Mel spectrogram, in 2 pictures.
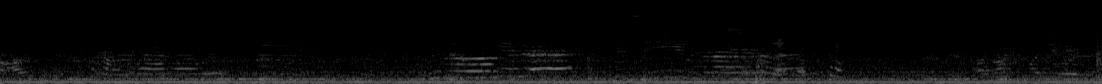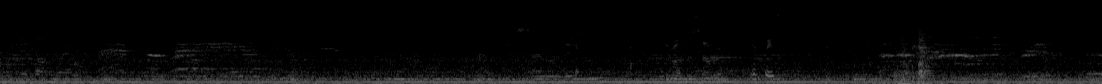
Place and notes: {"title": "Downtown, Appleton, WI, USA - Toppers Pizza", "date": "2015-09-26 01:03:00", "description": "Late-night Toppers excursion after a long practice session. Listen to the sounds of the pizza cutter at 0:19, a squeeze bottle around 0:27, and other pizza-sounding noises. I loved the worker singing along at 0:31–he was what made me want to record in the first place. At 0:59 I get my receipt, and at 1:17 I step away from the counter to wait for my order. The sonic shift there is intense!", "latitude": "44.26", "longitude": "-88.41", "altitude": "242", "timezone": "America/Chicago"}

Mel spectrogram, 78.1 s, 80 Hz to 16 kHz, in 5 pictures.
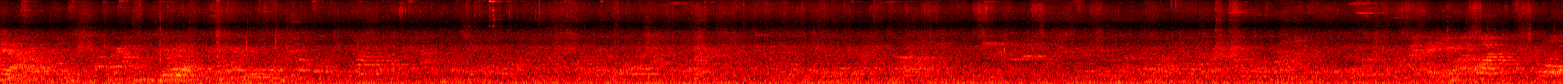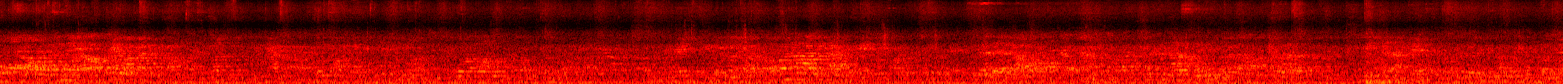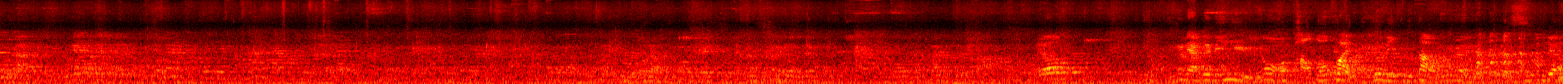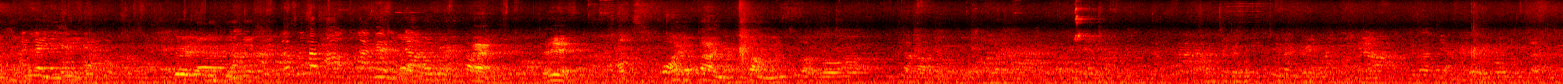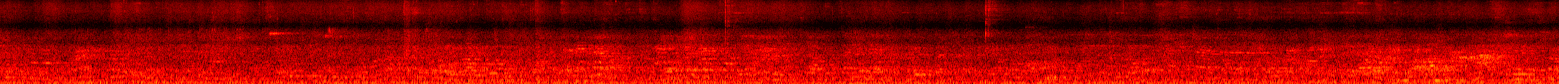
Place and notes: {"title": "Chiayi Station, Chiayi City - Station hall", "date": "2013-07-26 18:41:00", "description": "in the Station hall, Sony PCM D50 + Soundman OKM II", "latitude": "23.48", "longitude": "120.44", "altitude": "34", "timezone": "Asia/Taipei"}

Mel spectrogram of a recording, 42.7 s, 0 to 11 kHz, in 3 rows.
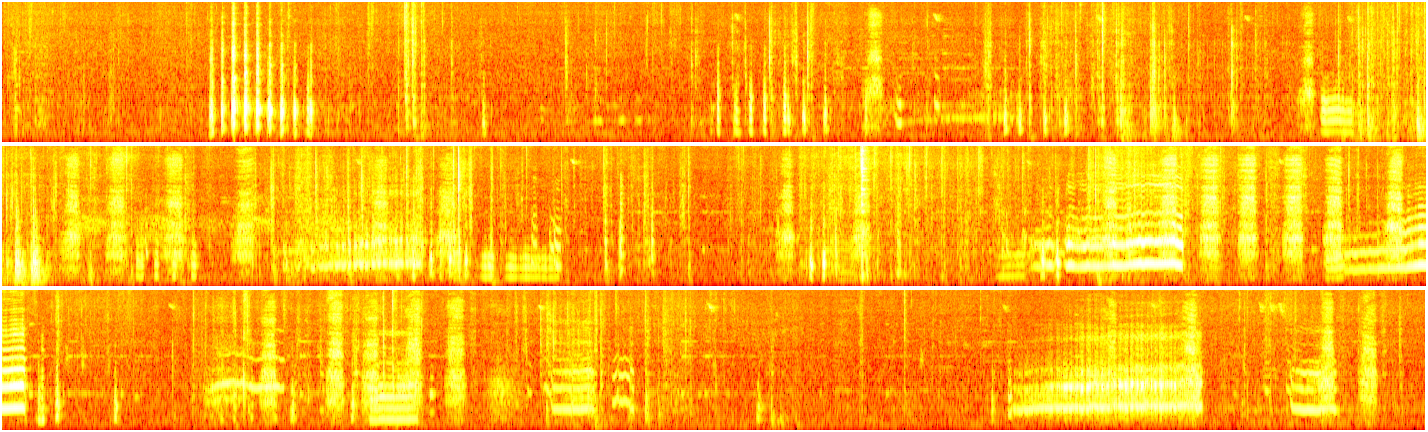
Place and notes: {"title": "Niederrieden, Deutschland - chicks", "date": "2012-08-09 06:00:00", "description": "chicks duck open air cage", "latitude": "48.05", "longitude": "10.20", "altitude": "654", "timezone": "Europe/Berlin"}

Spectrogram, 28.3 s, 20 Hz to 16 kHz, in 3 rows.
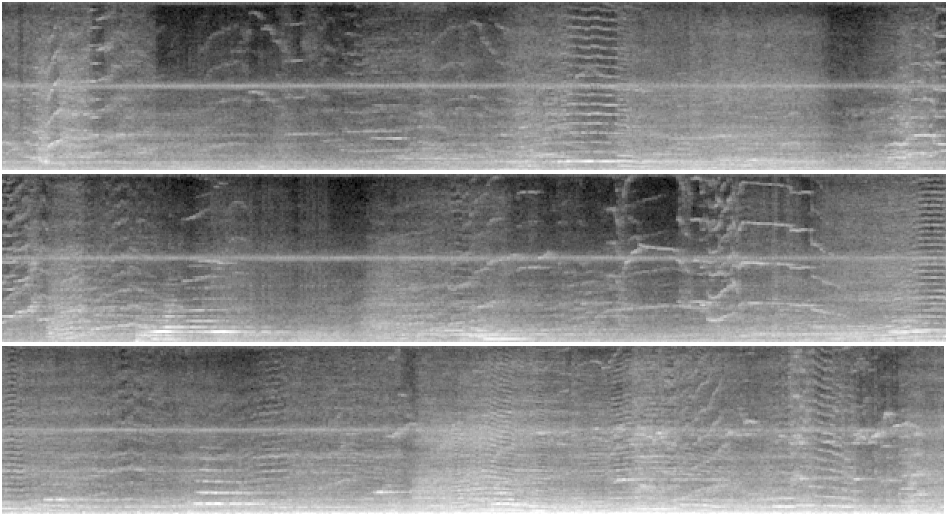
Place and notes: {"title": "Rondo Kaponiera, Poznan, Polska - squeaking escalator", "date": "2019-03-16 16:00:00", "description": "one of the escalators leading the a tram stop is awfully squeaky (roland r-07)", "latitude": "52.41", "longitude": "16.91", "altitude": "84", "timezone": "Europe/Warsaw"}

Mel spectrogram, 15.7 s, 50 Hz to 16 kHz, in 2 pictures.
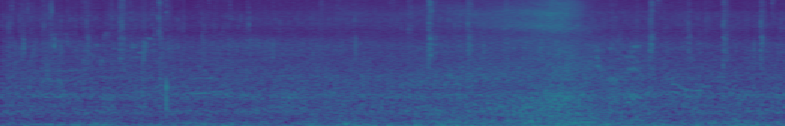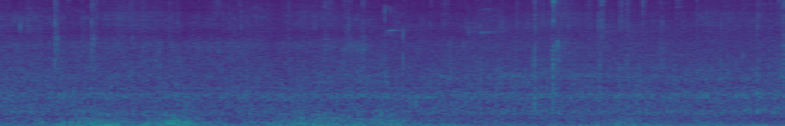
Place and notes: {"title": "Ascolto il tuo cuore, città. I listen to your heart, city Chapter LXXXIV - Friday soundbike II on the banks of the Po River in the days of COVID19 Soundbike", "date": "2020-07-03 16:28:00", "description": "\"Friday soundbike II on the banks of the Po River in the days of COVID19\" Soundbike\"\nChapter LXXXIV of Ascolto il tuo cuore, città. I listen to your heart, city\nFriday, July 3rd 2020. Biking on the bank of Po River, Valentino park, one hundred-fifteen days after (but day sixty-one of Phase II and day forty-eight of Phase IIB and day forty-two of Phase IIC and day 19th of Phase III) of emergency disposition due to the epidemic of COVID19.\nStart at 4:28 p.m. end at 5:15 p.m. duration of recording 46’56”\nThe entire path is associated with a synchronized GPS track recorded in the (kmz, kml, gpx) files downloadable here:\nGo to Chapter LXXXIV \"Friday soundbike on the banks of the Po River in the days of COVID19\" Soundbike\", Friday, May 22th 2020. Similar path and time.", "latitude": "45.04", "longitude": "7.69", "altitude": "227", "timezone": "Europe/Rome"}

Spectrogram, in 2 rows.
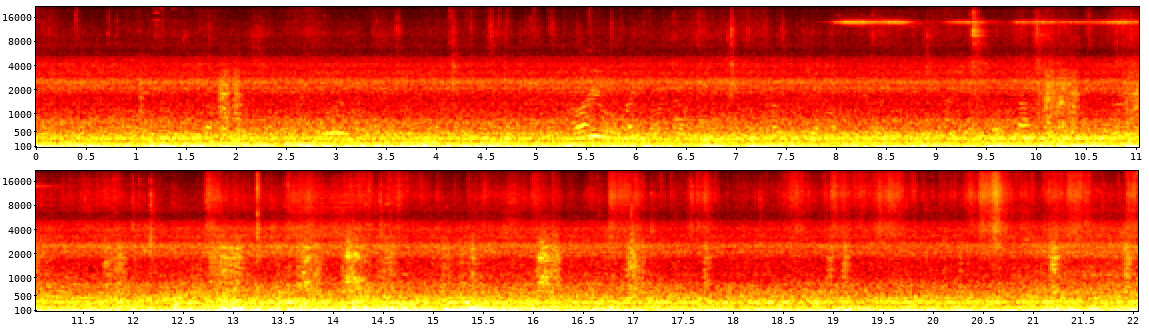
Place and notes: {"title": "Xinyi District, Taipei - Chu-Kuang Express", "date": "2013-11-08 07:03:00", "description": "from Taipei Station to Songshan Station, Train broadcast messages, Binaural recordings, Zoom H4n+ Soundman OKM II", "latitude": "25.05", "longitude": "121.56", "altitude": "12", "timezone": "Asia/Taipei"}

